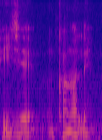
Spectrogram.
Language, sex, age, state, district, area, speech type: Manipuri, male, 18-30, Manipur, Imphal West, urban, spontaneous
